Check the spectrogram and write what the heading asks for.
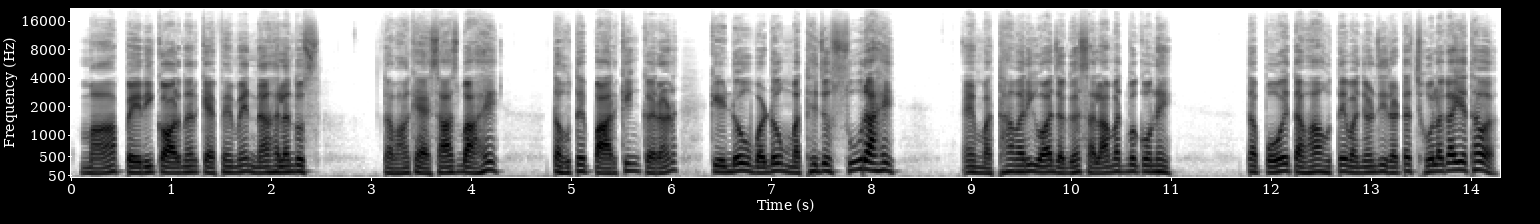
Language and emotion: Sindhi, angry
